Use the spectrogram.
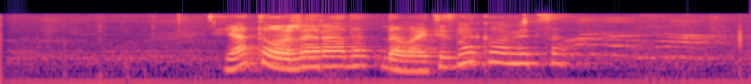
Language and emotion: Russian, positive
